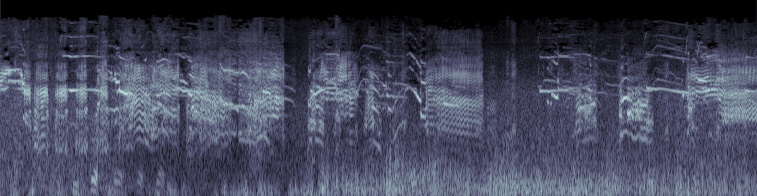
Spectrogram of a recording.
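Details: Loud, overlapping gull cries, with long wavering squeals at the start and shorter yelping notes later, forming a steady chattering chorus.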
